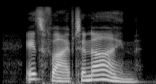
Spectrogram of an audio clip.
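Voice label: its five to nine, English, female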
